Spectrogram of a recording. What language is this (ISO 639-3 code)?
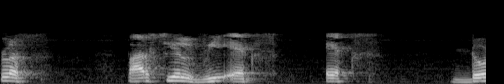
guj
